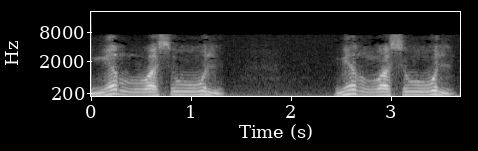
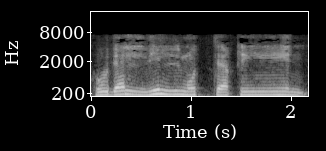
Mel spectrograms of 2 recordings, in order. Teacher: إذا أتت النون الساكنة أو التنوين وبعدها الراء أو اللام، لابد أن ندغم، لابد أن ندغم النون الساكنة هذه أو التنوين في الراء أو في اللام إدغاما تاما كامل التشديد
